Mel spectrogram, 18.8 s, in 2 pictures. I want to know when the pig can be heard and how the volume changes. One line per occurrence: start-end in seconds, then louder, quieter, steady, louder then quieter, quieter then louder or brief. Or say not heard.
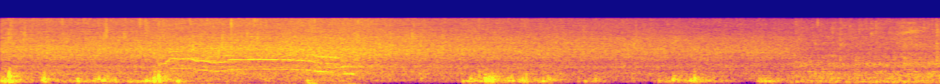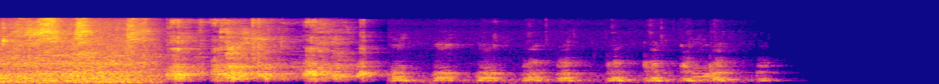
8.9-17.1 quieter.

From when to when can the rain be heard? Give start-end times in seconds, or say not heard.
0.0-11.1.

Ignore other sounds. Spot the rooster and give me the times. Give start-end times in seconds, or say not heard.
1.6-3.6.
